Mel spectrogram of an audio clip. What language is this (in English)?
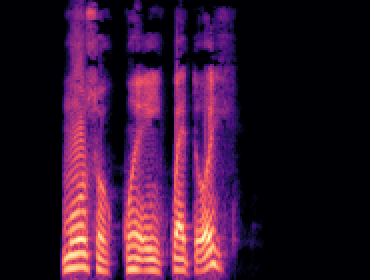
Tepeuxila Cuicatec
